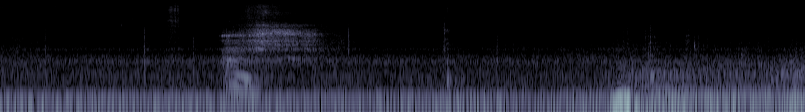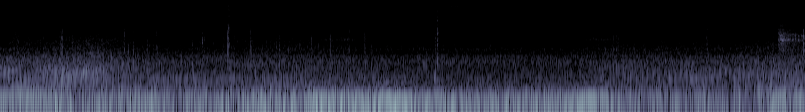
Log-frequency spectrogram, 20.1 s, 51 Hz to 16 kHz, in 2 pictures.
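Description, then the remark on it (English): A steady road rumble from a car in heavy, backed-up traffic on highway 321 going into Lincolnton and towards Gastonia, with a brief rising whine near the start and the engine noise swelling louder partway through. No one speaks. “It's giant traffic right now going into Lincolnton and going towards Gastonia.”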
